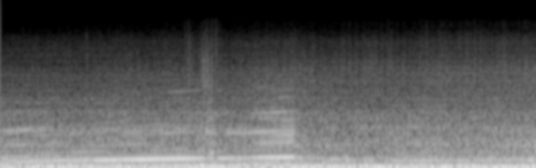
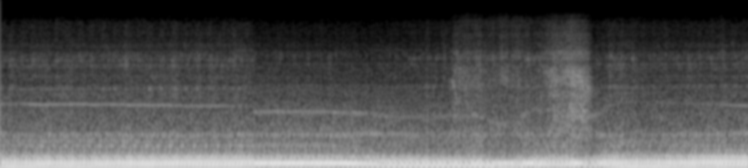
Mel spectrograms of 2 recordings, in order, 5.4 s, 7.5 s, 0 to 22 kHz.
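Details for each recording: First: BMW E36 328i after fitting a full stock exhaust, driving with windows down: smooth, quiet engine note climbing under a pull, no knocks or rattles over road noise; normal acceleration, with some interior suspension clunks noted. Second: BMW E36 328i on its last start with the old exhaust, crushed 3-inch pipe and no catalytic converters, before a stock exhaust goes on: deep, loud droning idle turning harsh and raspy on sharp blips; loud raspy exhaust from the damaged system.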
